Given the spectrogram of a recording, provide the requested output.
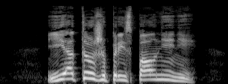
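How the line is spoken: Snapping, almost cheerful. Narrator (Russian): огрызнулся Данилка почти весело

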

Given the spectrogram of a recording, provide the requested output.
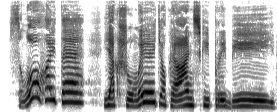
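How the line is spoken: Sleepy voice. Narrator (Ukrainian): сонним голосом мовила Пеппі

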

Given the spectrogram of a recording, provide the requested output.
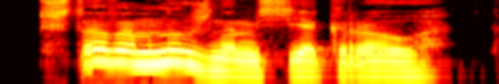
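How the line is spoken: Hoarse, weak whisper. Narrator (Russian): хрипло прошептал Рафаэль, чувствуя, как отмирают части его тела

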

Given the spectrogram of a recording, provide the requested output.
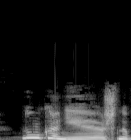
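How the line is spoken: Grumbling. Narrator (Russian): проворчал Гайдо

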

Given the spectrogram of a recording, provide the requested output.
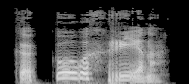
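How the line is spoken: Muttered. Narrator (Russian): пробормотал Роми

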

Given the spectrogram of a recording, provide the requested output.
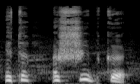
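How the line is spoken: Whimpering. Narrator (Russian): захныкал я

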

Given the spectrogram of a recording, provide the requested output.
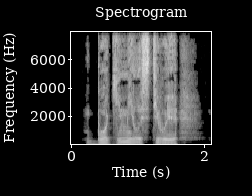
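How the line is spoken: Muttered. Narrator (Russian): пробормотала она

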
